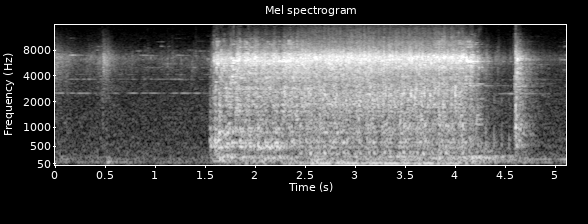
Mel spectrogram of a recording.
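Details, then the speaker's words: 1968 Corvair being revived after sitting, carbs primed, fuel fed from a bucket: the starter grinds a few seconds with only a couple of brief barks and no catch. It cranks but won't sustain running; owner suspects the mechanical fuel pump can't pull fuel. "So, I couldn't get it to run. I got it to crank. I got it to kind of bark off a couple times, but I wasn't able to get it to sustain sustainably run."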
